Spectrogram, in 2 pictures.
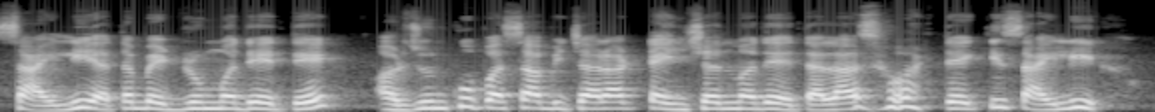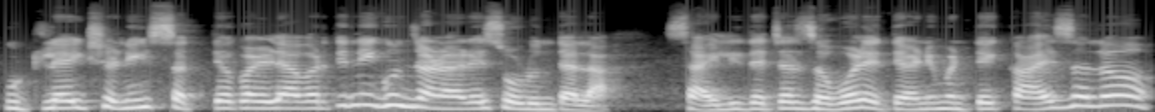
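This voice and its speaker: A woman giving a lively voice-over recap of a TV serial episode, speaking to her listeners as a reviewer. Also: fairly high pitch, brisk, few pauses. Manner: lively storytelling, addresses listeners.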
